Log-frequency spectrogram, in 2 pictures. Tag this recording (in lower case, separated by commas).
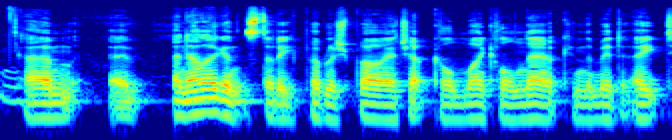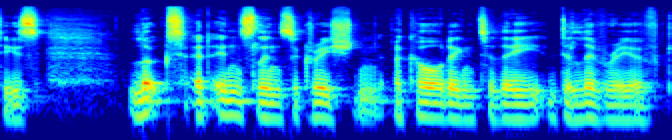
speech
